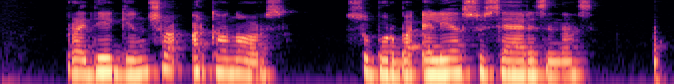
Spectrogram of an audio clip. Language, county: Lithuanian, Šiauliai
